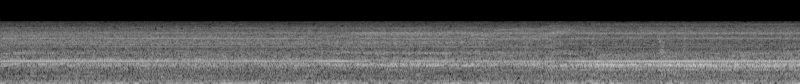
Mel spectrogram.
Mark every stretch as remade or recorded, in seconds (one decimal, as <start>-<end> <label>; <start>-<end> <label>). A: 0.0-8.0 recorded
